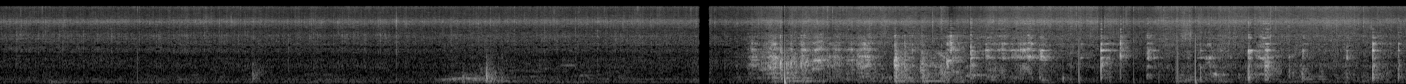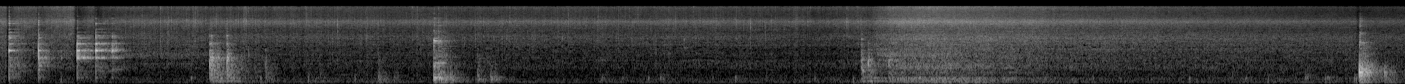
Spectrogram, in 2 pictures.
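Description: Chopped onions, tomatoes and capsicum sizzling steadily in a steel pan over a gas flame. Through the middle, a steel ladle scrapes and clinks against the pan as they are stirred. A few seconds before the end comes a louder rush of sizzling.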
